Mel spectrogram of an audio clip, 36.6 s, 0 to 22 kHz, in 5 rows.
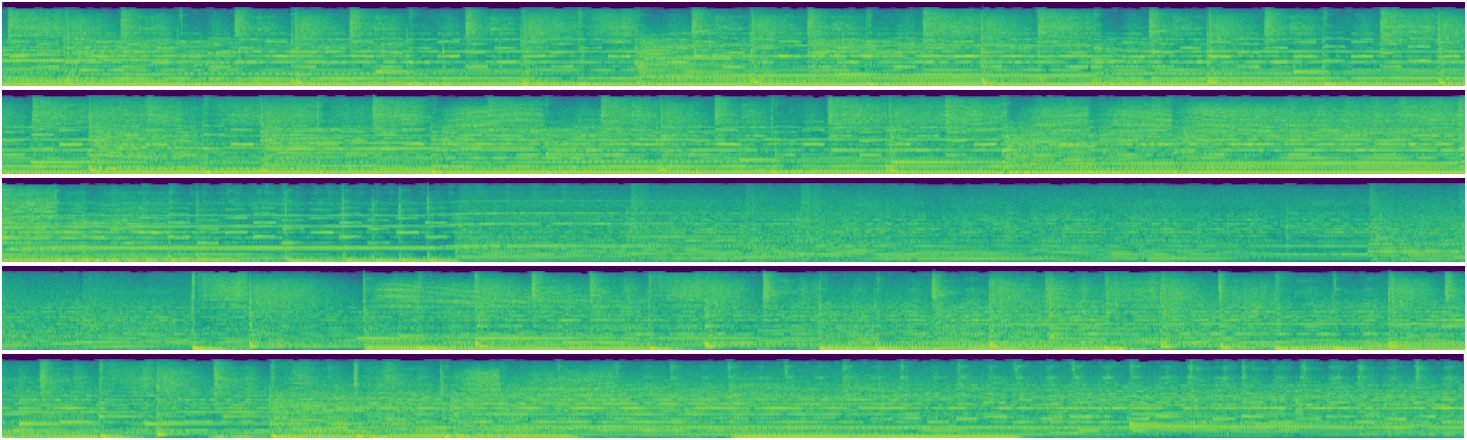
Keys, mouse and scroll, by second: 1.1 shift+z, 1.5-2.5 scroll up 3, 2.5 shift+middle click, 3.3-3.9 scroll down 1, 3.9 shift+z, 4.2-5.8 scroll up 4, 4.5 shift+z, 5.8 KP_3, 6.2-6.8 scroll down 2, 6.8 Tab, 7.4 r, 8.9 Tab, 9.1-10.6 middle drag, 11.3 KP_3, 11.6-12.4 scroll up 2, 12.4-13.0 scroll up 1, 13.0-14.0 drag, 14.0-14.5 scroll down 1, 14.5 g, 17.6-19.1 middle drag, 19.1 scroll down 1, 19.3 scroll up 3, 19.5 middle click, 19.8-20.4 scroll down 1, 20.4 KP_1, 22.2 middle click, 22.6-24.0 scroll up 6, 24.0-25.0 middle drag, 25.0 scroll down 1, 26.3 click, 26.9 ctrl+r, 28.0-28.4 scroll up 3, 28.9 click, 29.5 3, 29.5 click, 29.7 middle click, 29.7-30.3 scroll down 2, 30.3 KP_1, 31.7 e, 34.6 s, 35.2 middle click, 35.9 KP_1, 36.4 g.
